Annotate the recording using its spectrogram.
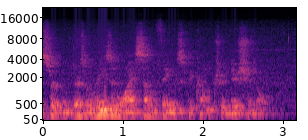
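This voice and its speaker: A man with a West Coast US accent speaks at medium pitch and a moderate pace, with fairly even intonation. There is noticeable background noise and audible room echo. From US Pacific Northwest, Seattle. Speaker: storyteller. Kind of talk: talk to students. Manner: casual, conversational with fillers.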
